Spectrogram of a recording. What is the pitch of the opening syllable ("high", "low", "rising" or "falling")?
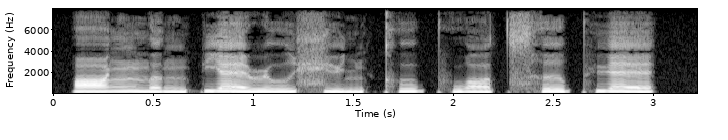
rising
